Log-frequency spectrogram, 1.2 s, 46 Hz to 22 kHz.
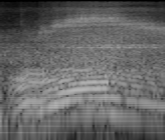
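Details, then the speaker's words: Stihl FS38 two-stroke strimmer after carb tuning (mixture richened, idle and slow screws reset after prior tampering): crisp blip rising quickly to a high buzz and settling back cleanly; sharp, healthy throttle response, doesn't sound half bad. "there you go right don't sound half"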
